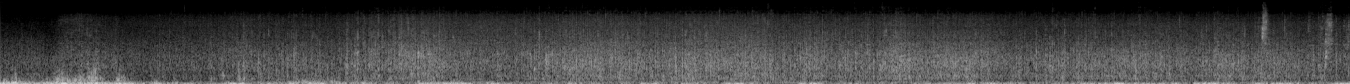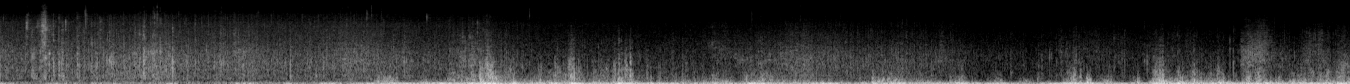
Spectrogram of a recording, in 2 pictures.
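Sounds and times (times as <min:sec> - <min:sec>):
steady rain falling: 0:00.0 - 0:25.6
wind buffeting microphone: 0:00.0 - 0:27.0.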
